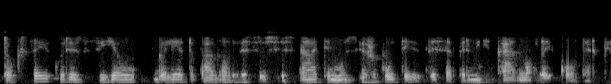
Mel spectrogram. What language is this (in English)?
Lithuanian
